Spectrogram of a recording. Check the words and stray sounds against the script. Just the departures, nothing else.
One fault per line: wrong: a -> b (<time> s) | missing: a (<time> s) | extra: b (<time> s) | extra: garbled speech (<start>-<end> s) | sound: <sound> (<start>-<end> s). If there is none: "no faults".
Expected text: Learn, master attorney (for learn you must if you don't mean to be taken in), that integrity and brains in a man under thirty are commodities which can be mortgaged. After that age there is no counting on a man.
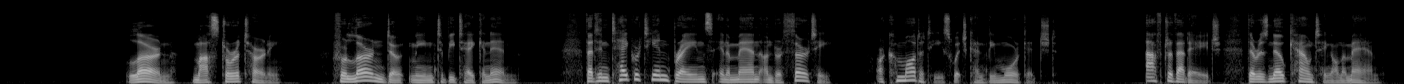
missing: you must if you (3.8 s)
